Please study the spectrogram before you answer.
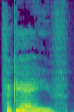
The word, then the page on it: forgave: British English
